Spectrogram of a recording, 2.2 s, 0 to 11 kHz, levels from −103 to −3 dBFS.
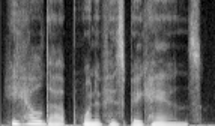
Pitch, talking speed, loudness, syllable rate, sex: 190 Hz, 225 wpm, -17 LUFS, 4.6 syllables/s, female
